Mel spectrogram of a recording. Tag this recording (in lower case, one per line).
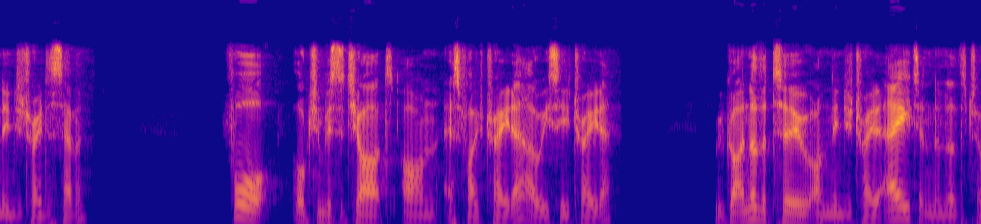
speech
